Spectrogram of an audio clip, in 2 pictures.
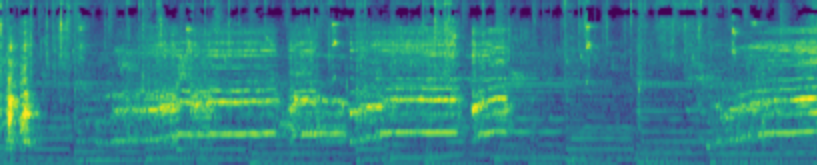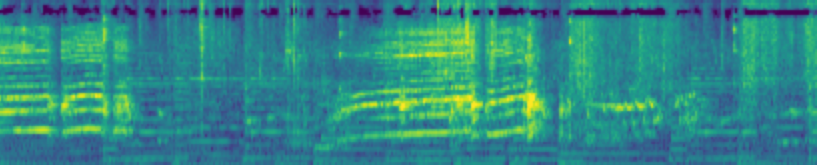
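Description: Chickens clucking and calling in three bouts over background music with a steady bass line.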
